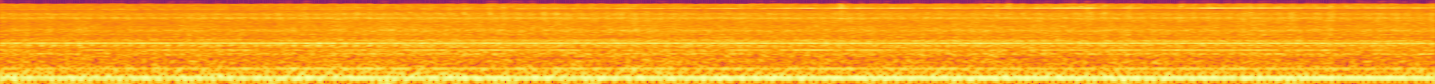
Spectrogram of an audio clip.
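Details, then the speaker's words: Semi truck on the road: deep steady diesel drone with no whine; earlier whine absent, which indicates no leak. "I don't hear that whine at all. Boy, that feels good."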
